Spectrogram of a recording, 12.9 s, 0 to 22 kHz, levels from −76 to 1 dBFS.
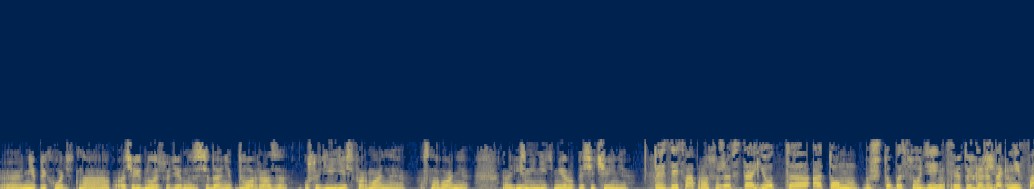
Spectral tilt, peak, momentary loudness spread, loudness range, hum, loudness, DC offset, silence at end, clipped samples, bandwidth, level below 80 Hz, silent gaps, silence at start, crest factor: -5 dB/octave; 0 dBFS; 5 LU; 1 LU; none; -13 LUFS; under 0.1%; 0 s; under 0.1%; 6 kHz; -36 dBFS; none; 0 s; 12 dB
